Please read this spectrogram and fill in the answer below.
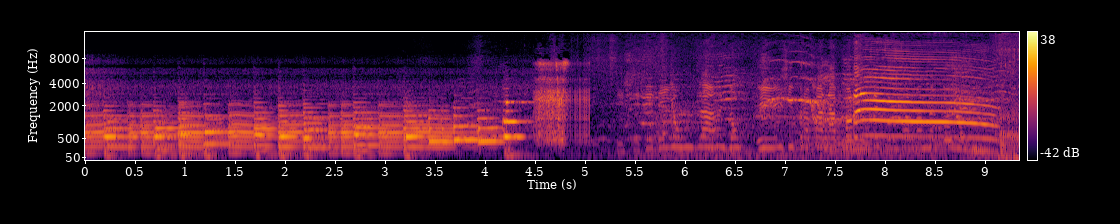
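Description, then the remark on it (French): A few seconds of bright, plinking music give way to a brief burst, then a cat named Duplessis meows a couple of times, drawn-out and wavering, clear. “Eh oui, je suis un chat.”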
